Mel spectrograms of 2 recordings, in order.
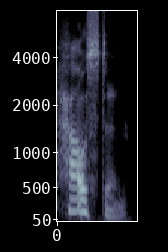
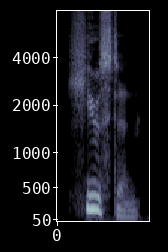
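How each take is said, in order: First: First syllable of "Houston" rhymes with "cow"; New York street pronunciation. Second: First syllable of "Houston" rhymes with "few"; Texas city pronunciation. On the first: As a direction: say "Houston" starting HOW, like "house-tun". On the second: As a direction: say "Houston" starting HYOO, like "hue-stun". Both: Shown as a demonstration. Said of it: "is pronounced Houston".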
